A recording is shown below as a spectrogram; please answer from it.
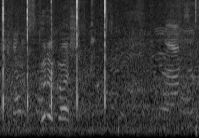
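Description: Faint, scattered voices of players and spectators on an open playing field, with four sharp clicks or taps spread unevenly over the first second and a half.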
